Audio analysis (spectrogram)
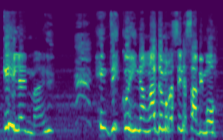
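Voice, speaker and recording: A woman's voice: extremely high pitch, animated, a little fast, pushed and bright, faint music behind, heavily acted. A Filipino actress playing a meek, kind-hearted, pleading young woman in a radio melodrama. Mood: tearful protest.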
